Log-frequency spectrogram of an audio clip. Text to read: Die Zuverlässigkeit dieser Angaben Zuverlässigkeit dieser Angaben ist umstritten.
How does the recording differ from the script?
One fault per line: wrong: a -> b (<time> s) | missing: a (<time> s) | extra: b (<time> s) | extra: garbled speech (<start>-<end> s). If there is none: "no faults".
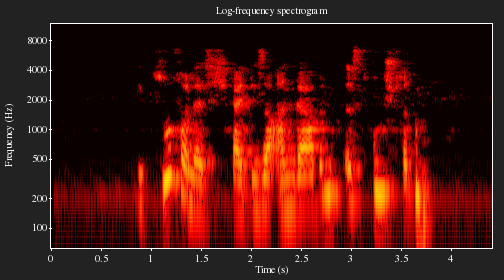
missing: Zuverlässigkeit dieser Angaben (2.9 s)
